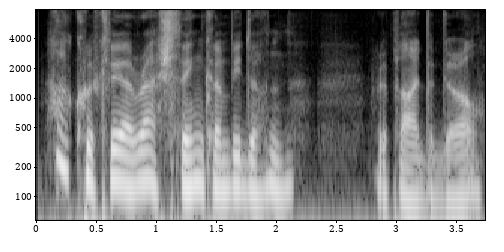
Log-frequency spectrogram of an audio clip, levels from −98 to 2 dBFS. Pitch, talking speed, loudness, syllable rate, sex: 120 Hz, 175 wpm, -17 LUFS, 4.3 syllables/s, male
